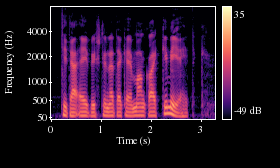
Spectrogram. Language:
Finnish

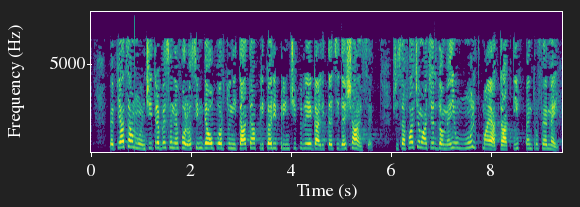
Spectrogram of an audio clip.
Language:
Romanian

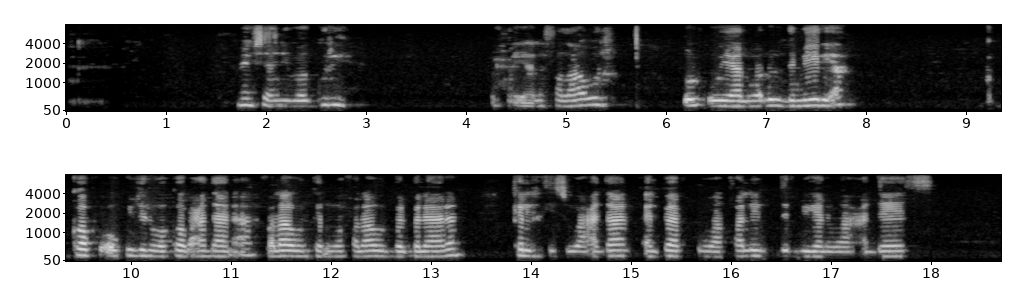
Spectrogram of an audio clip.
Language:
Somali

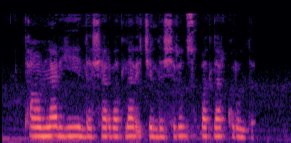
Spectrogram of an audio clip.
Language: Uzbek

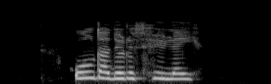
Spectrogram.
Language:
Bashkir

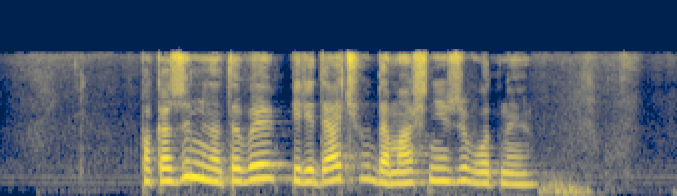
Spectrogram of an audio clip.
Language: Russian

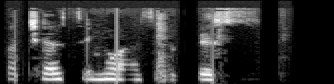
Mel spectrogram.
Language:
Balti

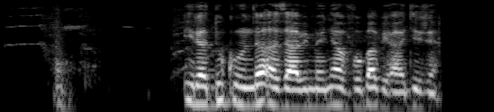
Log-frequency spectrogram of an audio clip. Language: Kinyarwanda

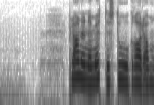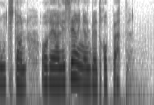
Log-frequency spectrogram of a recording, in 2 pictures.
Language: Norwegian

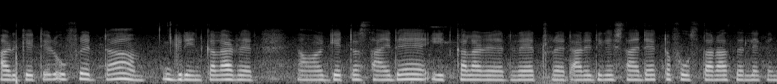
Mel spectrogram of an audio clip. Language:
Bangla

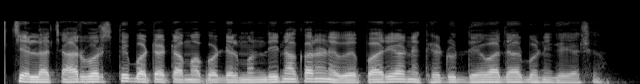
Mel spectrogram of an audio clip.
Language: Gujarati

